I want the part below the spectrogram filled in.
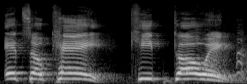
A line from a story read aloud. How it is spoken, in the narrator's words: someone in the audience yelled out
